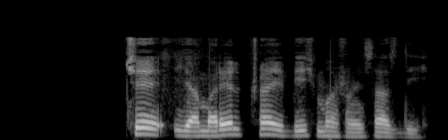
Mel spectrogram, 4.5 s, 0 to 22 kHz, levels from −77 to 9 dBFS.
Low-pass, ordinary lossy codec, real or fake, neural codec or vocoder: 7.2 kHz; MP3, 32 kbps; real; none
